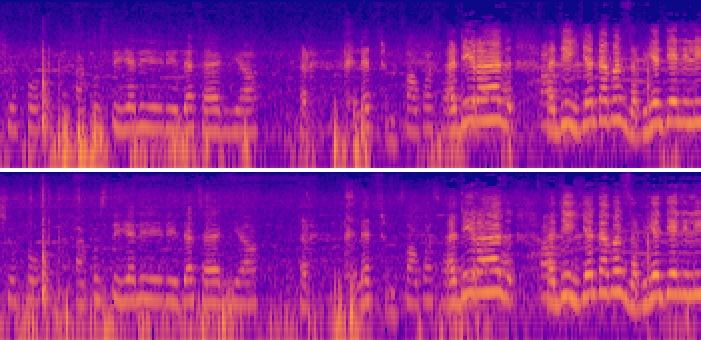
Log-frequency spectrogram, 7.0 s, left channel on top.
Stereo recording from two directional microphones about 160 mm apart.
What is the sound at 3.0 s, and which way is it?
Speech, 70° right (ahead or behind).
